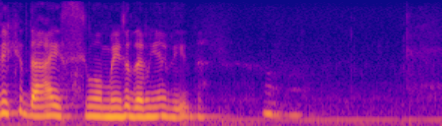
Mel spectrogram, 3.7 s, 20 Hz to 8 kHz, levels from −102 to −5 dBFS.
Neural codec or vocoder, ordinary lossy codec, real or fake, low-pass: codec, 16 kHz, 8 kbps, FunCodec, trained on Chinese and English, 25 frames a second; none; fake; none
